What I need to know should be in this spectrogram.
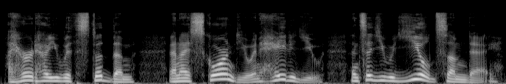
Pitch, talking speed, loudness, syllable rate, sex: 150 Hz, 235 wpm, -19 LUFS, 5.3 syllables/s, male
